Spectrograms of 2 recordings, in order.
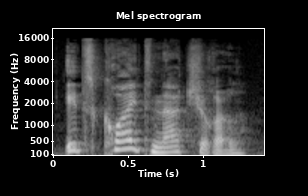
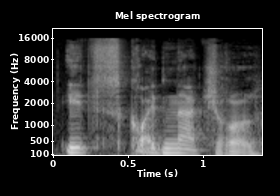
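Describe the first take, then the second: First: Put-on old lady's voice. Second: Submissive echo. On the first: Echoed Raoul. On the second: Raoul meekly echoes the old lady's words. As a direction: give way and echo her tamely. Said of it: "echoed Raoul submissively". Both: A narrator's reading.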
